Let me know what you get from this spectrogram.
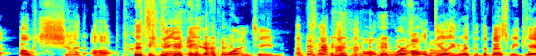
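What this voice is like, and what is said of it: Usual voice. Nothing is said of it.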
